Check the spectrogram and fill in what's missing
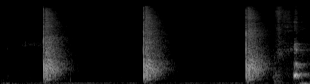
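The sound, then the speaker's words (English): Slow, deliberate, condescending hand claps from a man after a woman sings opera, about one per second, each sharp and ringing out briefly before the next, with a couple of quicker claps at the end and no talking. “So she sings some opera and he loves it and he claps.”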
